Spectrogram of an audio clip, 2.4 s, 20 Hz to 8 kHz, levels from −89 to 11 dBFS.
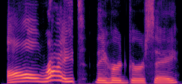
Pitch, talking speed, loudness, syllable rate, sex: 245 Hz, 150 wpm, -18 LUFS, 2.8 syllables/s, female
